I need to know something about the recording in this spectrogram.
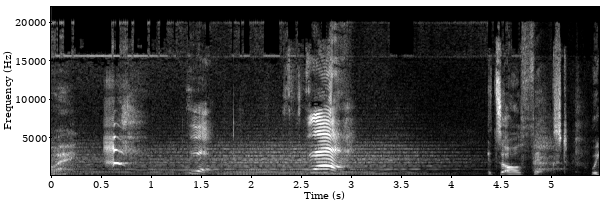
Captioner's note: baby cooing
